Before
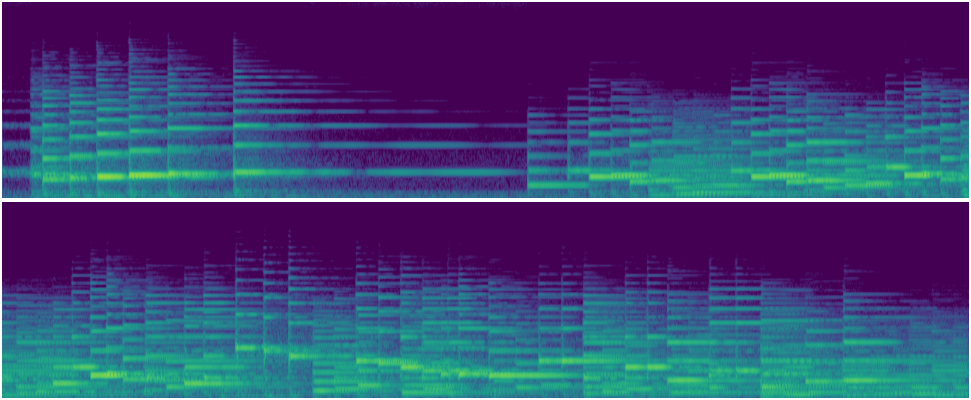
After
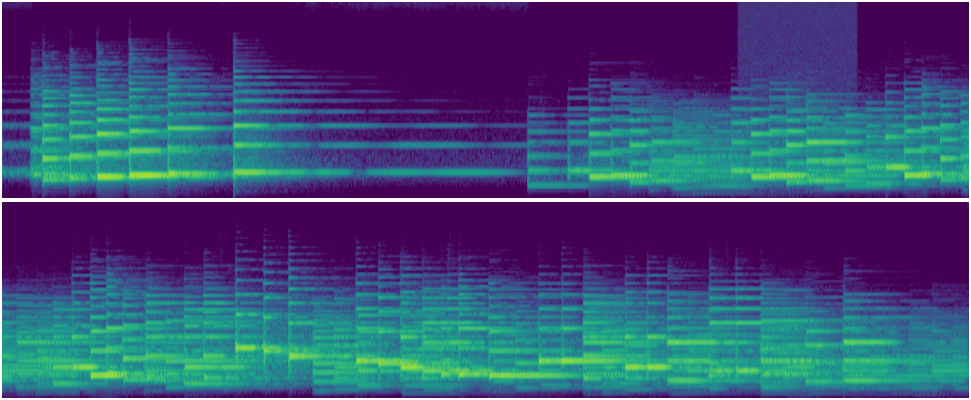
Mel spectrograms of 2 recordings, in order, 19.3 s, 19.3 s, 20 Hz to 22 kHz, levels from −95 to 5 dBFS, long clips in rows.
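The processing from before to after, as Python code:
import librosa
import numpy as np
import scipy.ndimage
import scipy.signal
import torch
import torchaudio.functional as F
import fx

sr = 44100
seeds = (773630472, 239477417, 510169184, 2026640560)

y = fx.quant_dither(x, sr, seeds[0], bits=10, dither='none', at=(7.35, 8.54), fade=0.02)
y = scipy.signal.sosfilt(scipy.signal.butter(4, 490.0, 'highpass', fs=sr, output='sos'), y)
y = fx.dynamic_eq(y, sr, hz=1300.0, q=0.87, threshold_db=-39.0, ratio=4.0, max_db=5)
y = y * 10.0 ** (7.0 / 20.0)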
